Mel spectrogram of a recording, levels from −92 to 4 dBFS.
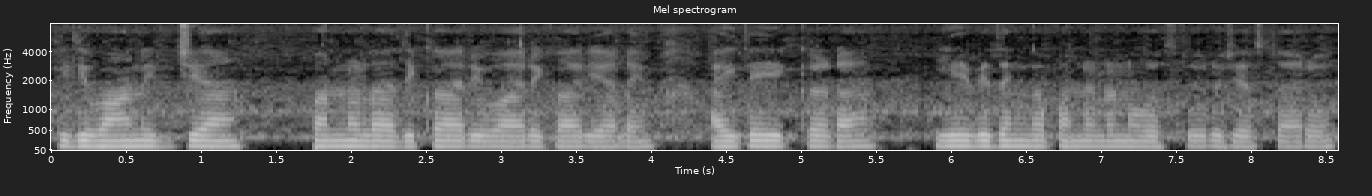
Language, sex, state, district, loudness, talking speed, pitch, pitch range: Telugu, male, Andhra Pradesh, Srikakulam, -25 LUFS, 90 wpm, 125 Hz, 125-130 Hz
